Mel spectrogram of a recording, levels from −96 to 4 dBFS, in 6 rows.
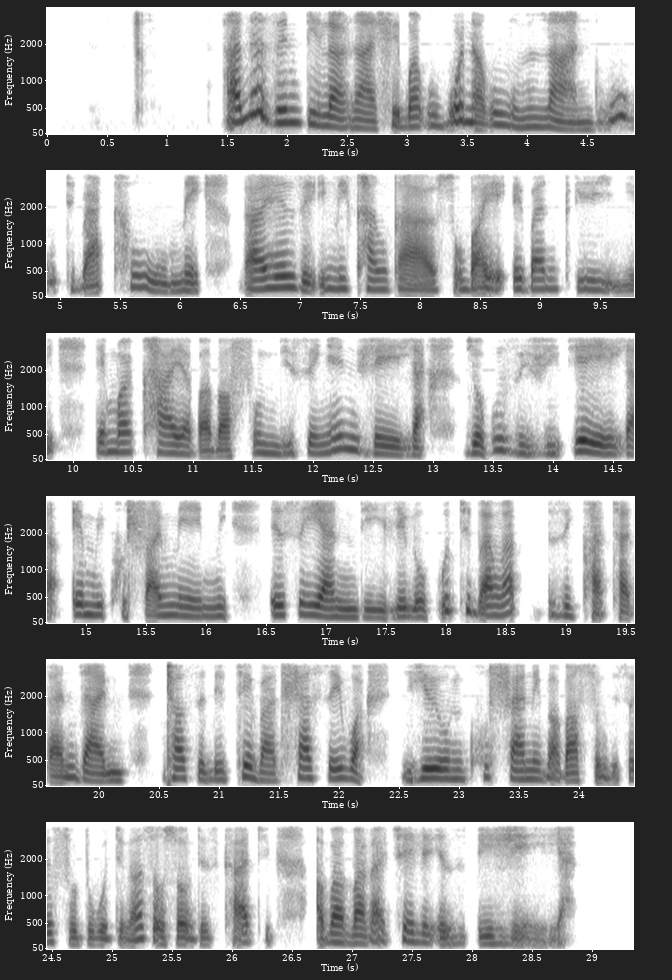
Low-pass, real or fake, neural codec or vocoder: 3.6 kHz; fake; codec, 16 kHz, 0.5 kbps, FunCodec, trained on LibriTTS, 25 frames a second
